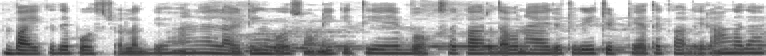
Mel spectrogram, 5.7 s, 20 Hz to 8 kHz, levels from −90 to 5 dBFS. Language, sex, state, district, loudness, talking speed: Punjabi, female, Punjab, Fazilka, -19 LUFS, 210 wpm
